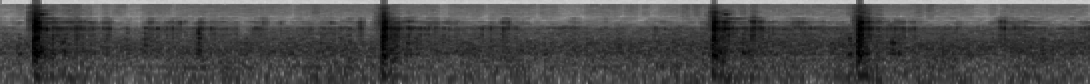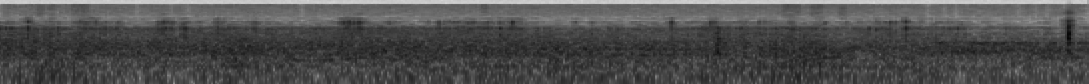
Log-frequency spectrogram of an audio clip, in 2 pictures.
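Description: Wind rushing over the microphone during a bicycle ride, a steady low rumble, with four sharp knocks in the first few seconds.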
